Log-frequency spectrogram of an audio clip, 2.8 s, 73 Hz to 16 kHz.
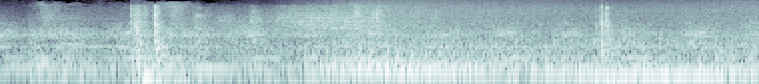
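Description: A car in the 1940s-set crime game L.A. Noire starts up and pulls away, its engine droning steadily with a brief door-like thump early on, close and continuous throughout.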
